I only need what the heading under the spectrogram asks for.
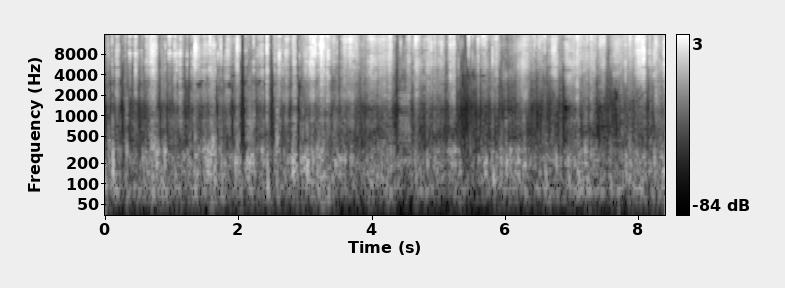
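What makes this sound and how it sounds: Long acrylic nails scratch across a large, solid, clear ice block, producing a continuous bright, rasping scrape with dense crackly texture. Quick strokes blend together without clear pauses, over a soft low body of sound that stays steady throughout.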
